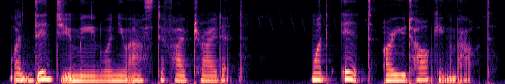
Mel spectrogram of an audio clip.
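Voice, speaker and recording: A woman voicing a friendly female orc tour guide in an intimate ASMR roleplay, speaking softly and often breathily. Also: mid-range voice. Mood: teasing, wistful. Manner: soft, intimate, unhurried storytelling, often breathy. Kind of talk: ASMR roleplay, addressed to the listener.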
